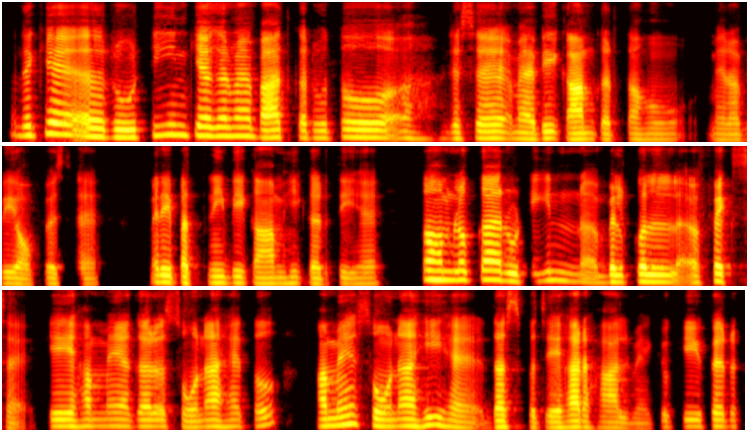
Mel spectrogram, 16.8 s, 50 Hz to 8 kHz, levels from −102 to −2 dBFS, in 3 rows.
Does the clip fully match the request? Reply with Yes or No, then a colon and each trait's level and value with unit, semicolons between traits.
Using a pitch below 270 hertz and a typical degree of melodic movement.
Yes: medium, 140 Hz; average, 4.7 semitones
